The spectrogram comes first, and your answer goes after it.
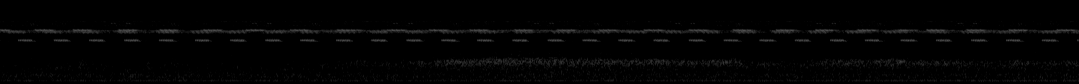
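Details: Night chorus of crickets deep in the woods, evenly repeated short high chirps roughly two or three per second layered on a constant shrill hum, low faint hum in the background.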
